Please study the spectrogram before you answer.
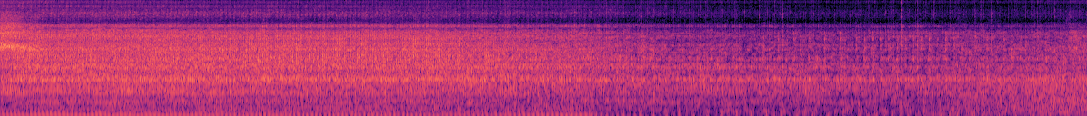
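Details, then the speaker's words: Honda Revo motorcycle after carburetor service for a sticking, self-revving throttle and snapping cable: small single starts and settles into a quick, even putt, steady with no misses or hunting; normal idle before adjusting air screw. "Dan Dan setelah itu baru kita starter dan motornya sudah hidup normal teman-teman Ya tinggal kita mengatur setelan kas"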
